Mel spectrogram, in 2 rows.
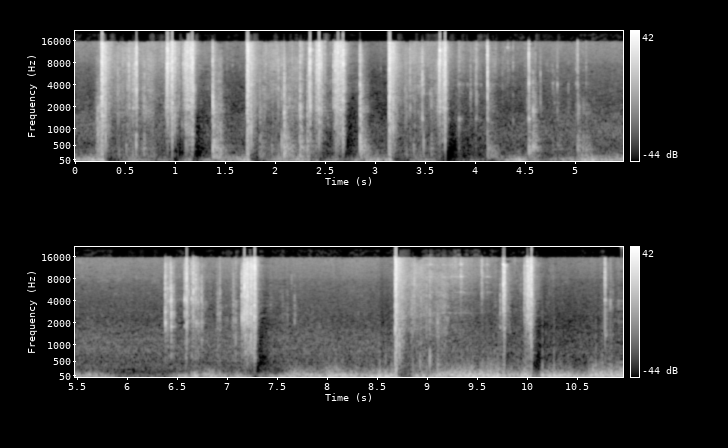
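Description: A 12 gauge shotgun fires outdoors at small pieces of cinder block and a license plate, giving loud, sharp, close blasts mixed with rapid clicks and clacks of handling and loading.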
